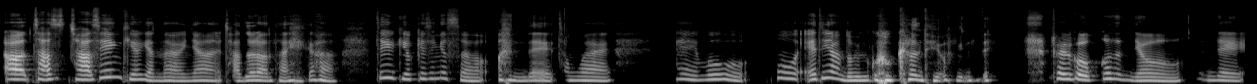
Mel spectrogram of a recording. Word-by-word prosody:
아 235 -1 +10
자세 235 +4 +2
자세히는 300 +10 +4
기억이 230 -6 -1
안 170 -1 -3
나요. 170 -1 -1
그냥 175 0 -1
자두라는 180 0 0
아이가 170 +1 -2 0.4
되게 305 0 -1
귀엽게 250 -1 -4
생겼어요. 245 -12 -5
근데 180 -4 -1
정말 185 -3 -2 0.7
예 230 -4 -4
뭐 220 -3 -2 0.3
뭐 275 -4 -2
애들이랑 265 +1 +2
놀고 185 +1 +5
그런 225 -3 +5
내용인데 185 0 -5 0.6
별거 245 -4 +4
없거든요. 180 -8 -1 0.2
근데 190 -6 -3
195 Hz, 275 characters per minute, -25 LUFS, 175-235 Hz, 0.7 s, 아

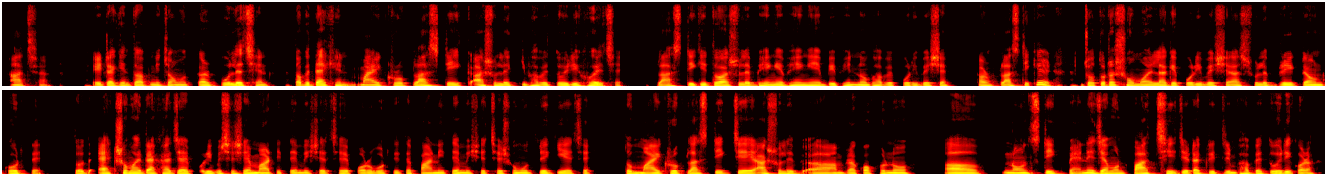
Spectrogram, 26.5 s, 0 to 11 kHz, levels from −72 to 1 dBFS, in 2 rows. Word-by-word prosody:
আচ্ছা। 95 -3 -6 0.5
এটা 145 +4 +2
কিন্তু 145 -1 -1
আপনি 130 0 -3
চমৎকার 105 +1 0 0.2
বলেছেন। 120 -3 +3 0.3
তবে 170 +1 +1
দেখেন 150 -8 +1 0.2
micro 115 +7 -1
plastic 125 +2 0 0.2
আসলে 120 0 0
কিভাবে 120 0 0
তৈরি 120 0 +3
হয়েছে। 130 -3 +2 0.4
প্লাস্টিকই 95 +9 -1
তো - - +4
আসলে 150 0 -1
ভেঙে, 135 0 +3
ভেঙে 125 +1 +3
বিভিন্নভাবে 120 -1 0
পরিবেশে 115 +2 -1 0.3
কারণ, 130 0 0
প্লাস্টিকের 140 - 0 0.4
যতটা 175 +4 +1
সময় 135 -4 +1
লাগে 135 +1 +2
পরিবেশে 115 0 0
আসলে 115 0 -2
breakdown 105 +3 +2
করতে। 120 -1 +1 0.4
তোদ 135 - +1 0.2
একসময় 170 +2 +2
দেখা 140 +4 +1
যায় 145 -1 +3
পরিবেশে 125 0 -1
সে 135 - +2
মাটিতে 105 +3 -1
মিশেছে, 110 +1 -3 0.2
পরবর্তীতে 105 +1 -1
পানিতে 105 +4 +1
মিশেছে, 110 +1 -4
সমুদ্রে 110 -1 +1
গিয়েছে। 100 -2 0 0.4
তো - - 0 0.2
micro 105 +10 +2
plastic 145 +1 -1
যে 160 - +4 0.2
আসলে 130 +2 0
বা - - -8 0.3
আমরা 105 +2 -1
কখনো 115 +1 +1 0.5
আ - - +6 0.6
ননস্টিক 105 +5 +1
প্যানে 100 +2 +2
যেমন 145 0 +3
পাচ্ছি, 125 +1 +3
যেটা 115 +2 +3
কৃত্রিমভাবে 125 0 0
তৈরি 155 +5 +3
করা। 115 0 +1
120 Hz, 135 wpm, -24 LUFS, 110-135 Hz, 0.6 s, আ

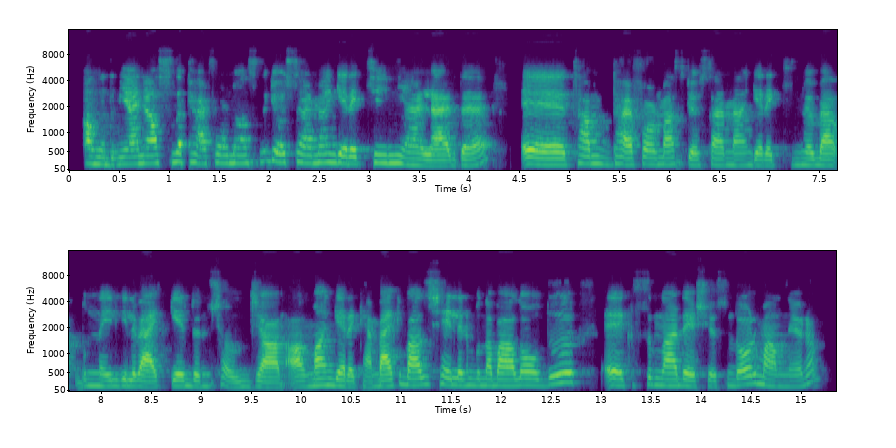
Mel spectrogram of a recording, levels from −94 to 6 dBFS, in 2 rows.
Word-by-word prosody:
Anladım, 180 -3 -1
yani, 185 +2 +2
aslında 205 +4 +3
performansını 210 +3 -5
göstermen 225 -2 -2
gerektiğin 205 +1 0
yerlerde. 150 -3 +1 0.3
Eee, 165 -2 +5
tam 190 -3 -2
performans 170 -1 0
göstermen 155 0 -3
gerektiğini 150 +1 -5
ve 155 0 -3
bel 150 -1 +3
bununla 165 -1 -8
ilgili, 155 +1 -3
belki, 135 -2 +4
geri 155 0 +1
dönüş 155 +1 -6
alacağın, 135 -1 +1
alman 170 +5 +2
gereken, 150 -3 -2
belki 160 +7 +3
bazı 180 +2 +3
şeylerin 180 -4 -1
buna 170 -1 -4
bağlı 165 +1 +4
olduğu, 205 +9 +1 0.3
eee, 175 -1 +3
kısımlarda 175 -1 -1
yaşıyorsun. 150 +1 -4
Doğru 205 +5 +1
mu 185 - -1
anlıyorum? 150 +1 -5
170 Hz, 135 wpm, -21 LUFS, 155-195 Hz, 0.3 s, Eee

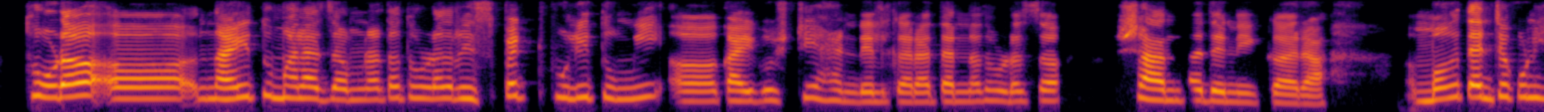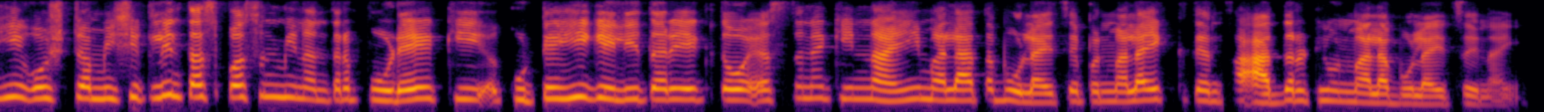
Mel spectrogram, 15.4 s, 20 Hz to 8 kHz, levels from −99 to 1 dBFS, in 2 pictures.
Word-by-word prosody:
"थोडं 315 0 +8
अ, 275 -1 +1
नाही 275 +2 +6
तुम्हाला 290 -3 0
जमणार 255 0 -4
तर 290 - -1
थोडं 285 -1 -2
रिस्पेक्टफुली 305 +2 -3
तुम्ही 290 +2 -6
अ, 225 0 -2
काही 230 -1 +3
गोष्टी 240 +6 -8
हँडल 215 -2 -4
करा, 210 -1 -2
त्यांना 220 0 -3
थोडंसं 225 0 -5 0.4
शांततेने 240 -6 +1
करा." 180 -4 0 0.5
मग 260 +6 -1
त्यांच्याकडून 310 0 +3
ही 310 +1 0
गोष्ट 280 +1 -2
मी 275 - -1
शिकली 310 +4 +1
तसपासून 310 +1 +1
मी 305 - -2
नंतर 255 -1 -4
पुढे 245 +3 +4
की 265 -1 -2
कुठेही 275 +5 +2
गेली 265 -2 +4
तर 260 -1 +2
एक 260 -1 +1
तो 250 0 +3
असतं 285 +4 -11
ना 290 - -5
की 275 - -5
नाही 250 -1 +2
मला 245 -2 +1
आता 240 +1 -4
बोलायचं 205 -3 -2
आहे, - - -7
पण 220 - -11
मला 230 +2 +3
एक 255 0 0
त्यांचा 225 -3 -3
आदर 215 +6 +2
ठेऊन 240 -1 -8
मला 200 -2 +2
बोलायचं 165 -1 -6
नाही. - - -15
255 Hz, 200 wpm, -25 LUFS, 225-285 Hz, 0.5 s, थोडं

